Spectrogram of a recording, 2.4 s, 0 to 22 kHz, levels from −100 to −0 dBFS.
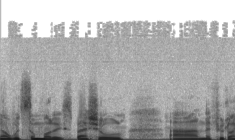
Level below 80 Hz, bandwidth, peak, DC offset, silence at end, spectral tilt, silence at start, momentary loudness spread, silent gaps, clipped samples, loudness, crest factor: -50 dBFS; 18 kHz; -4 dBFS; 5%; 0 s; -5.5 dB/octave; 0 s; 9 LU; none; under 0.1%; -17 LUFS; 14 dB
